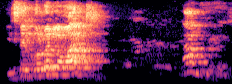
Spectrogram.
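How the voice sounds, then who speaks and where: Ugandan preacher in an echoey hall. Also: male voice, extremely high pitch, animated, moderate pace, fairly bright tone, recorded from a distance. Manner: call-and-response questions to the congregation. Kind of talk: sermon.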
